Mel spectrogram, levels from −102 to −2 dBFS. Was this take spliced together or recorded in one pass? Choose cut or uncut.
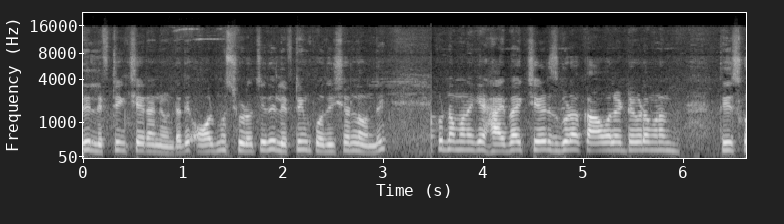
cut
